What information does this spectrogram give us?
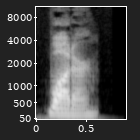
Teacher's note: In American English, we often say water with a soft d sound in the middle. In British English, it might sound like water.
